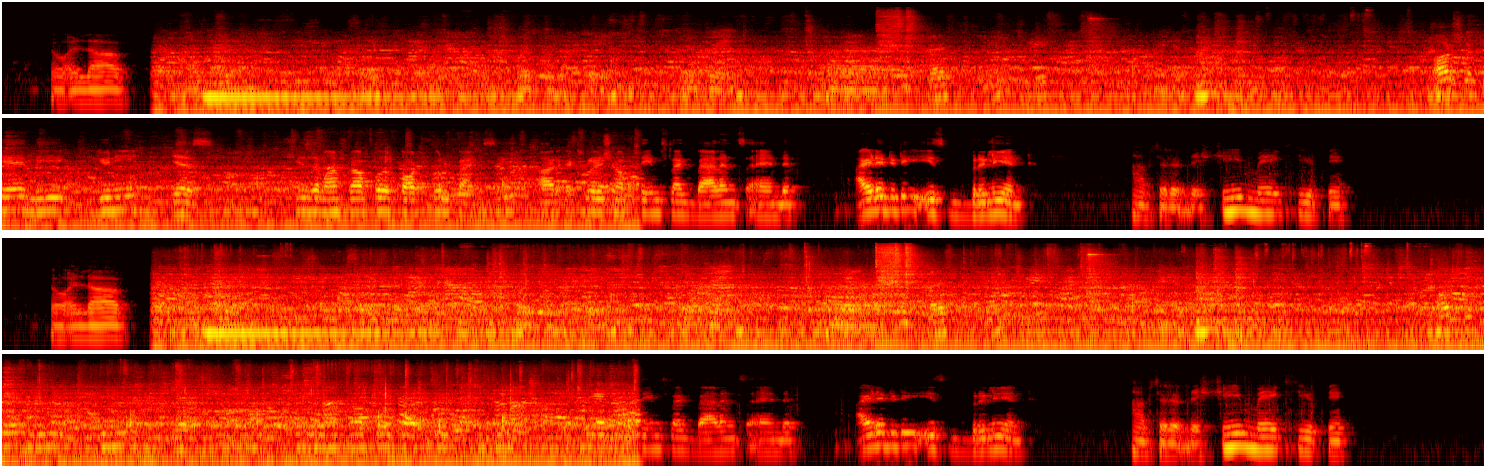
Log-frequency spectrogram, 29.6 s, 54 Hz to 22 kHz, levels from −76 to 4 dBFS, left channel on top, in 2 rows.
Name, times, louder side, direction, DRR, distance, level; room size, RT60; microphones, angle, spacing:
voice 1, 0.5-1.2 1.8-2.8 3.3-3.8 4.1-6.2 6.8-7.5 8.2-9.0 9.3-10.4 11.4-12.2 26.1-28.2, right 2 dB, 25° right, 0.5 m, -34 dB
sound 1, 1.5-21.2, right 6 dB, 85° right, 0.4 m, -29 dB
Bass guitar, 2.0-8.2, equal, 5° left, 0.8 m, -35 dB
voice 2, 14.3-16.2 16.5-16.9 17.7-22.8 23.4-25.0, left 4 dB, 70° left, 0.4 m, -30 dB
3.5 x 3.4 x 2.5 m
head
